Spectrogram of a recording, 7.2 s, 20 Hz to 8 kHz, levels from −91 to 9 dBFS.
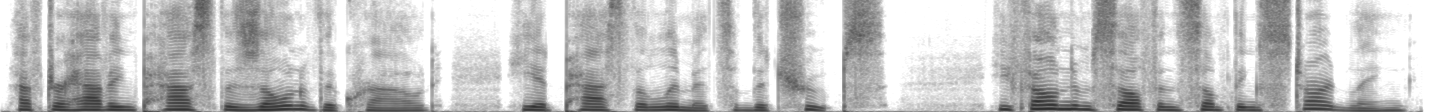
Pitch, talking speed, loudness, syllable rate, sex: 205 Hz, 185 wpm, -17 LUFS, 4.6 syllables/s, female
